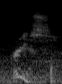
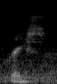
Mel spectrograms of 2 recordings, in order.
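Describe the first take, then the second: First: High, hushed squeak on Grease; squeaky repeat. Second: Said in the usual way. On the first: Real, not acted.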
